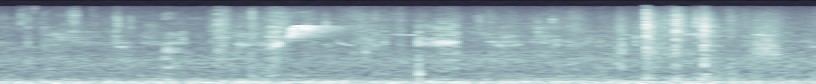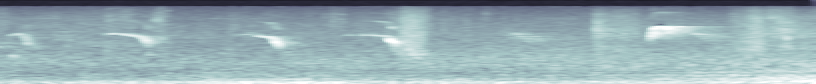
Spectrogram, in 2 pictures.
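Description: A bird calling: a run of four short falling chirps a little under a second apart, with two higher squeaky calls near the start and the end. Faint scattered clicks and scratches come from a stick scraping bait out of a jar.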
